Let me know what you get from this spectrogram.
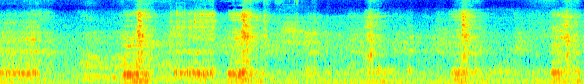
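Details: Four street dogs quarrelling at a house: low, rasping growls pulsing roughly once a second in short repeated bouts, with sharp snaps cutting through between them.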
